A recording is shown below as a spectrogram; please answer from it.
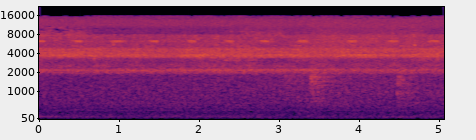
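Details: Insects calling on a summer night along a dirt road by a streetlight, bushes and trees full of sound: a steady high-pitched buzzing drone with faint pulsed chirps layered above, continuous throughout, with low background rumble.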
